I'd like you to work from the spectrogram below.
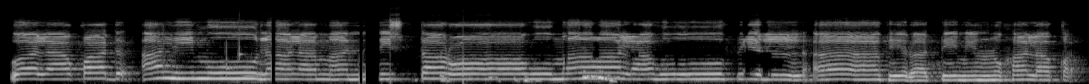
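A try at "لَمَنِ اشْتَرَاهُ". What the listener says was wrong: La-nya cuma satu ya. Coba ulang lagi.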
